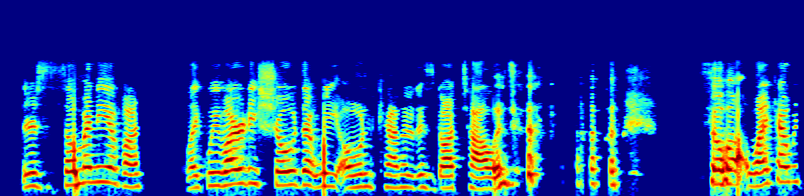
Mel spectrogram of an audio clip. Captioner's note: laughs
